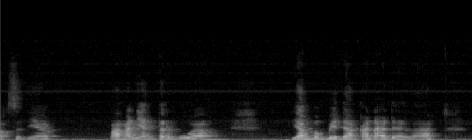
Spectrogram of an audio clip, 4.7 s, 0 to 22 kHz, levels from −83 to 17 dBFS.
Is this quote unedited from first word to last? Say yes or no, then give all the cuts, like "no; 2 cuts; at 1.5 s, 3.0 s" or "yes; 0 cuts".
yes; 0 cuts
